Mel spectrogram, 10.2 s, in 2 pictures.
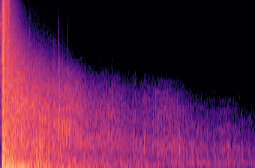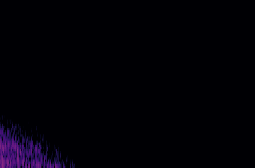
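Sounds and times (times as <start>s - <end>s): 
G36 rifle muzzle gunshots: 0.0s - 3.2s.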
